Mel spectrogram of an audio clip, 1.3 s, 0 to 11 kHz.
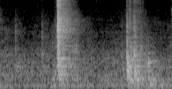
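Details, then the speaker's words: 1989 Kawasaki KX125, engine off, gearbox checked by hand from neutral through first to fifth: crisp separate clicks, each gear engaging cleanly with no grinding; normal gear selection. "okay so we're in neutral there that's first second third fourth fifth"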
